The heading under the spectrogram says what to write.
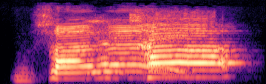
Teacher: Why yata? Yatha, tha mahaprana.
